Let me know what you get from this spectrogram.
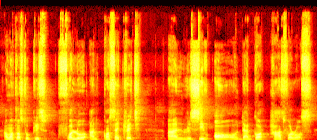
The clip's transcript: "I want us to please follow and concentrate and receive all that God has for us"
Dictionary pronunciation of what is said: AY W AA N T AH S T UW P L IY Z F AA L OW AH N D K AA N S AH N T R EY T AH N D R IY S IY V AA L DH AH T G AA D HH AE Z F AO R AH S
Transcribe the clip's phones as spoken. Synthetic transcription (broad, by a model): AY W AA N T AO S T UW P L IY S F AA L OW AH N K AA N S AH N T R EY T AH N R IY S IY V AA L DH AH T G AA D HH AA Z F AO R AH S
